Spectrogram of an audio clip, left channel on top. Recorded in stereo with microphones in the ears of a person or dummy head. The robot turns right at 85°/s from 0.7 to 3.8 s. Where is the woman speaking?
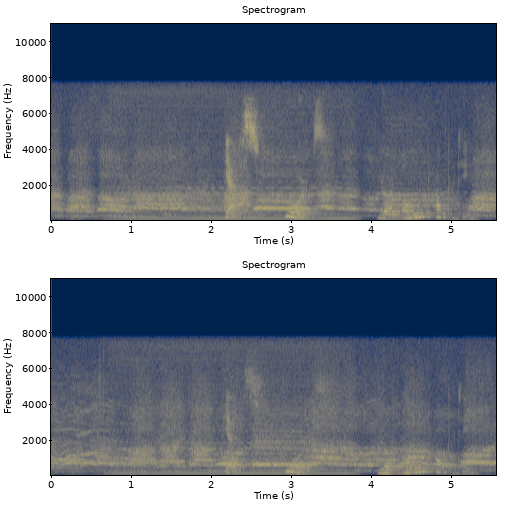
20° left (ahead or behind), 1.9 m.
